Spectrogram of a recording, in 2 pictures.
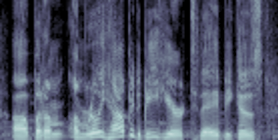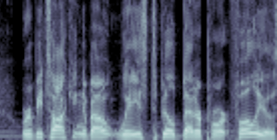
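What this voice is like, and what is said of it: Slightly off, cold-affected voice. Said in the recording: “I've got a little bit of that cold that's going around ... my voice sounds a little bit off”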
